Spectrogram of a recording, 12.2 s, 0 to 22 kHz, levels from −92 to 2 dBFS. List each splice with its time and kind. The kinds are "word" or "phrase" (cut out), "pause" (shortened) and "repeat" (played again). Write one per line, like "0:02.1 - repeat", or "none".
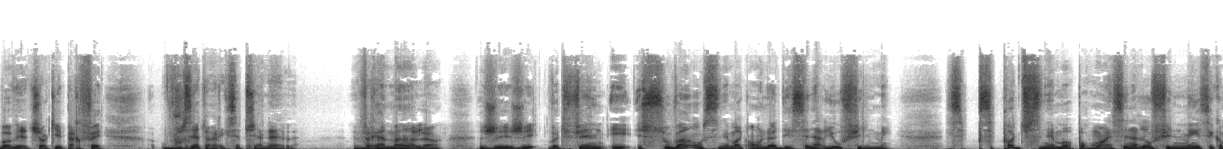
0:02.2 - word
0:05.5 - word
0:07.4 - word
